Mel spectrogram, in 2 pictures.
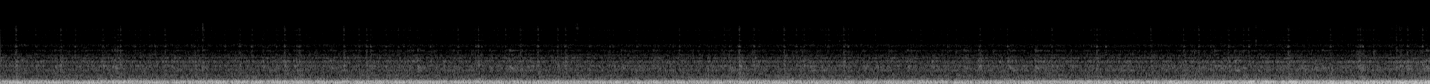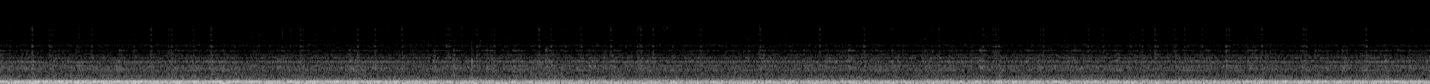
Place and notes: Boat crossing 8900 Vila Real de Santo António, Portugal - Boat crossing to Ayamonte
Boat crossing from Vila Real de Santo António to Ayamonte. 3 piezos attached to the outdoor seats and metal top rail of the boat, capturing the motor and resonance of the boat. Recorded into a SD mixpre6, Mixed in post to stereo.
